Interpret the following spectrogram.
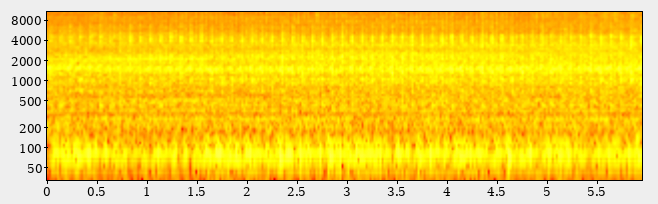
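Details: Honda NC700X at steady idle once fully warm: loose, chattering knock roughly three a second from the right side of the engine, only when hot; cause not pinned down.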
